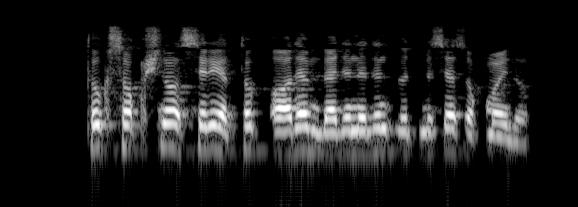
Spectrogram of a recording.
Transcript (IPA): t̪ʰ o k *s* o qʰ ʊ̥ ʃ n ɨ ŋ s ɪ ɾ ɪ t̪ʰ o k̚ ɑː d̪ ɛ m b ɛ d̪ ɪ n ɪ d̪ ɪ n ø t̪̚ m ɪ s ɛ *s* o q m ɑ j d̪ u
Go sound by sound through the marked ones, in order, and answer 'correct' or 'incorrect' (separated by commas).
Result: correct, correct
